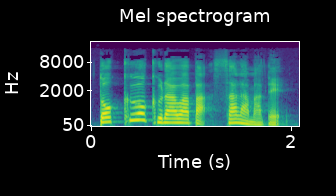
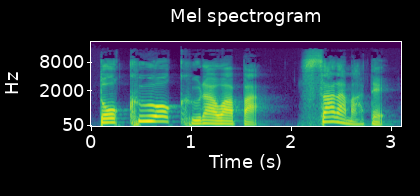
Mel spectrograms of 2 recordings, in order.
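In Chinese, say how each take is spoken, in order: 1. 这句话说得比较快。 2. 这句话说得比较慢。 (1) "我们再念快一点看看" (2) "我们再念念看哦"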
